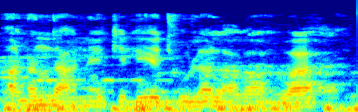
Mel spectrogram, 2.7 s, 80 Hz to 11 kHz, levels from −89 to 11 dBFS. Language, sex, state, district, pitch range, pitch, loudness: Hindi, male, Bihar, Sitamarhi, 100-145 Hz, 110 Hz, -18 LUFS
